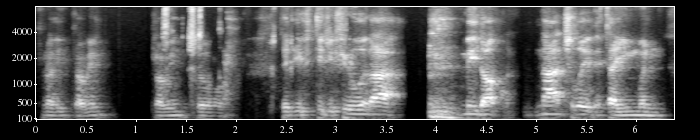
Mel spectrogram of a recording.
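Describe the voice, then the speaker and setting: A man's voice: deep voice, steady tone, normal speed, far from the mic. A man interviewing a boxer, asking long rambling questions with fillers, heard from farther off in a roomy space. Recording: roomy and off-mic.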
